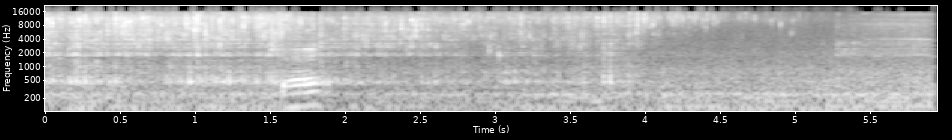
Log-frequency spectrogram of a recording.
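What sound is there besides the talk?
hot water poured into pan for enchiladas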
